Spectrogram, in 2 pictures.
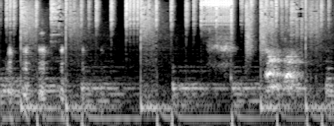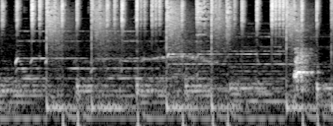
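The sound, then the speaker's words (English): A neighbor's large dog barks deep and loud over and over in a steady, fairly quick rhythm, the repeated woofs filling the whole stretch against a constant background rumble. “Who's got the big ass dog? It's my neighbors.”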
